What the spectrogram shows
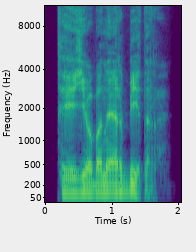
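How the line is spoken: Hissing. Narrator (Russian): прошипел Келин

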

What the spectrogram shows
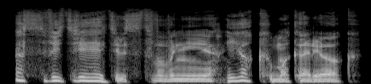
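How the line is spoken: Drawl. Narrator (Russian): протянула она

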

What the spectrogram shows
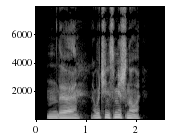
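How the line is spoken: Mumble. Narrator (Russian): пробормотал я

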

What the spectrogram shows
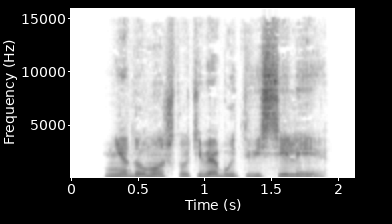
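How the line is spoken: Grumbling. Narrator (Russian): проворчал гость

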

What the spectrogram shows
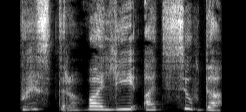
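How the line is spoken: Hissed under breath. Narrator (Russian): В полголоса прошипела звездная кошка

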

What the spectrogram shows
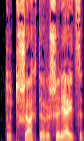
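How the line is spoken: Shout. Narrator (Russian): крикнула Марина

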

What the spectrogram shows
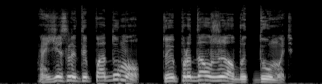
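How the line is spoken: Snapping retort. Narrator (Russian): огрызнулся Генка

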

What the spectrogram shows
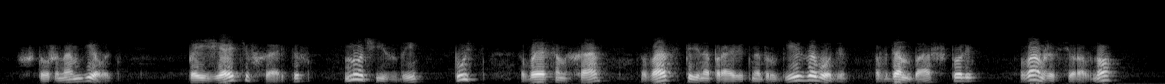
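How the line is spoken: Moved, asking. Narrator (Russian): Тронутый участливым тоном, который послышался в словах Франта, я спросил

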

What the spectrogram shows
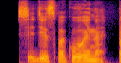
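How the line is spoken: Grumbling with a smile. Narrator (Russian): проворчал он с улыбкой

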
